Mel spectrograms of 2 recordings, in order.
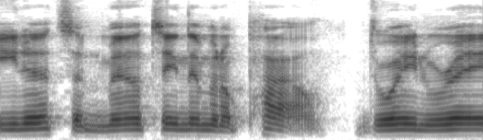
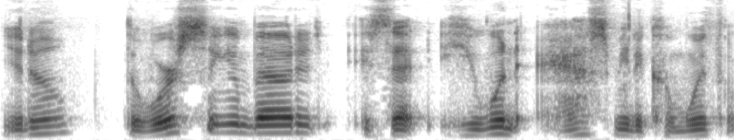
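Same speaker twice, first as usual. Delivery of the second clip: quieter, softer voice; 5 dB quieter than usual. Reading a story, the narrator quotes a woman speaking to the narrator: quieter voice. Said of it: "said to me in a quieter voice".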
